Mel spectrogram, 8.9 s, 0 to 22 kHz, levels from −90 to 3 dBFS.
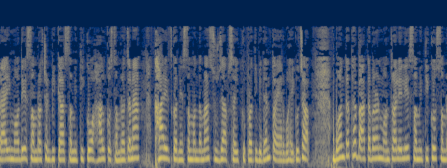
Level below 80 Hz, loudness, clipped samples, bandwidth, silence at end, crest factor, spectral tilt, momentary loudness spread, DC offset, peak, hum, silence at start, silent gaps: -48 dBFS; -17 LUFS; under 0.1%; 12 kHz; 0 s; 14 dB; -5 dB/octave; 4 LU; under 0.1%; -4 dBFS; none; 0 s; none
